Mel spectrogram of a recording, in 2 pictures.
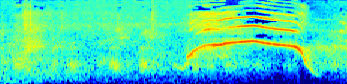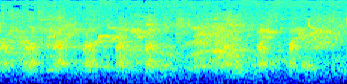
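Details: Crested myna producing one loud, clear whistle that rises, holds steady for about a second and then drops sharply, set against faint chattering bird sounds in the background.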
